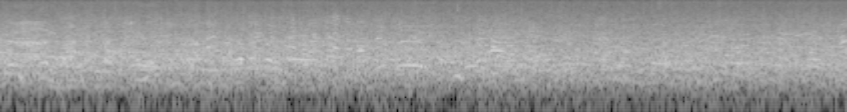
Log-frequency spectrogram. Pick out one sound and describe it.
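A large crowd of men chants and shouts together loudly.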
